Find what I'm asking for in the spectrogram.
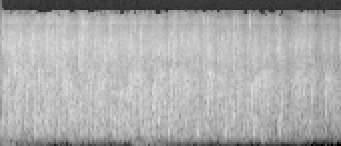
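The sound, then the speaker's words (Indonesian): Applause from an audience at a talk, just before the first session begins, a dense, steady clapping that fades slightly toward the end. “Saya kira aplaus dulu lah sebelum kita mulai.”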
